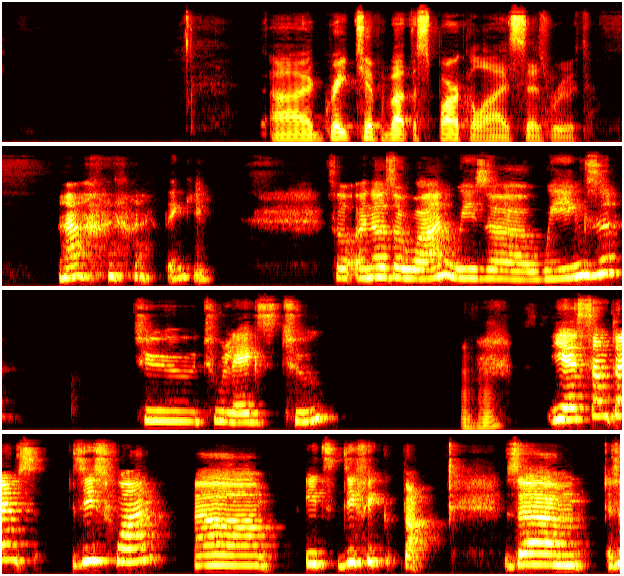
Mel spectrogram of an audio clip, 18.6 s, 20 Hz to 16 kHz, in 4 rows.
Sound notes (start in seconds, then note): 4.9 chuckles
